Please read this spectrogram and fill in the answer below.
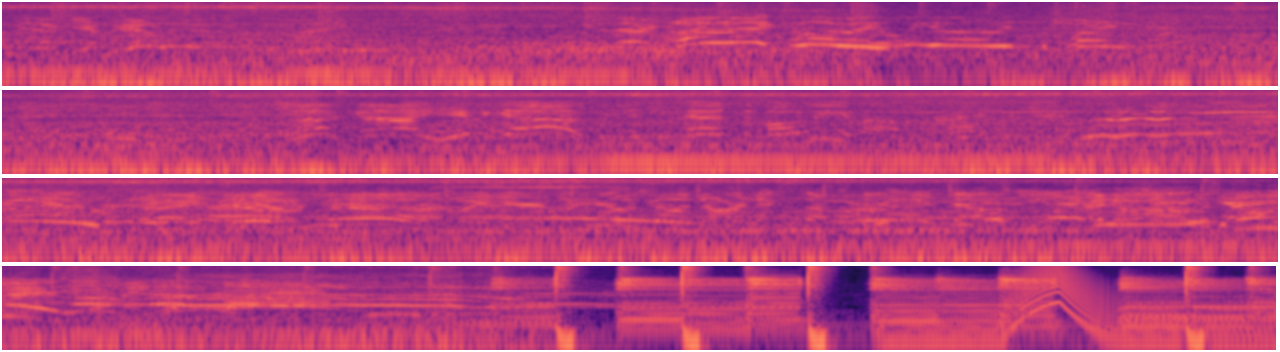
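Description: Steady low drone of a small jump plane's engine heard inside the cabin, with voices and music over it. About two seconds before the end, a music track with sharp, regular beats takes over.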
